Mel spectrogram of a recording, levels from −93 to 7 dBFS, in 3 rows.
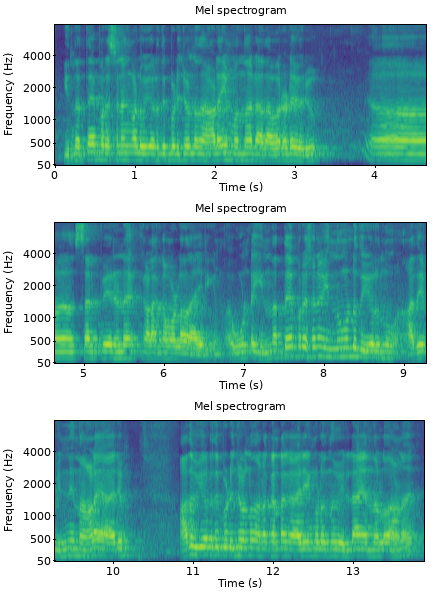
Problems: none marked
